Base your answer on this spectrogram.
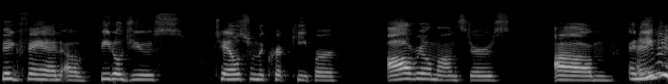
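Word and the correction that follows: Aaahh!!! Real Monsters: you said that wrong. Shouldn't it be like, ah, Real Monsters? – It should.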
